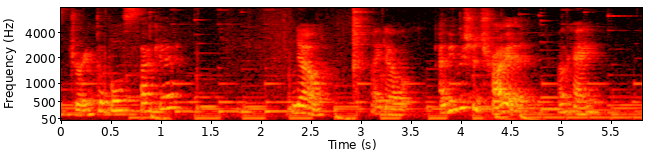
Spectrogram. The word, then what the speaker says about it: sake: But it's pronounced sake. Cats. Oh, sorry. Sake. It's like Kobe versus Kobe.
